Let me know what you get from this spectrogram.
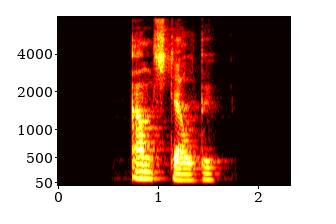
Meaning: inflection of aanstellen: 1. singular dependent-clause past indicative 2. singular dependent-clause past subjunctive
- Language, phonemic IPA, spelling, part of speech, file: Dutch, /ˈanstɛldə/, aanstelde, verb, Nl-aanstelde.ogg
